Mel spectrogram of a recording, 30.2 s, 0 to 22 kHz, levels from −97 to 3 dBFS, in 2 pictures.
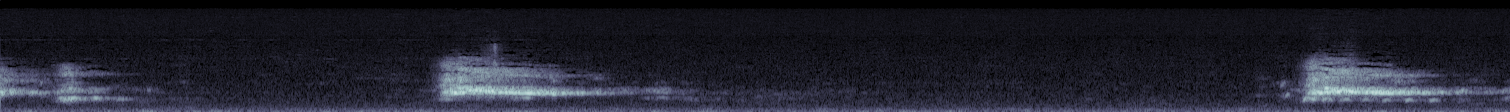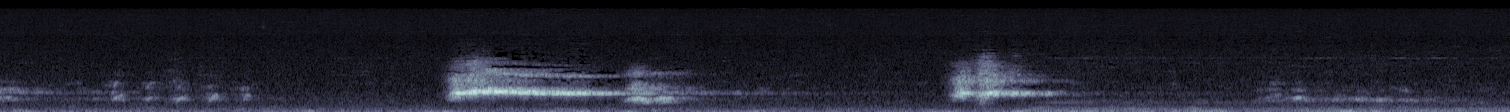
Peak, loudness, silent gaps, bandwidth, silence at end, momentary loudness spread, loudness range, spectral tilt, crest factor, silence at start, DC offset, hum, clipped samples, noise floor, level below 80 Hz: -8 dBFS; -24 LUFS; none; 6.4 kHz; 1.3 s; 28 LU; 18 LU; -5 dB/octave; 22 dB; 0 s; under 0.1%; none; under 0.1%; -59 dBFS; -54 dBFS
